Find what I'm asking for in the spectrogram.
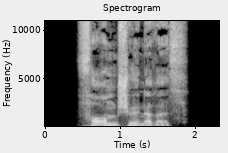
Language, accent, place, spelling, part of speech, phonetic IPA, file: German, Germany, Berlin, formschöneres, adjective, [ˈfɔʁmˌʃøːnəʁəs], De-formschöneres.ogg
- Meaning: strong/mixed nominative/accusative neuter singular comparative degree of formschön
